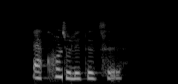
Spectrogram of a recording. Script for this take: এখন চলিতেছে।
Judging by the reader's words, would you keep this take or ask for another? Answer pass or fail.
pass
